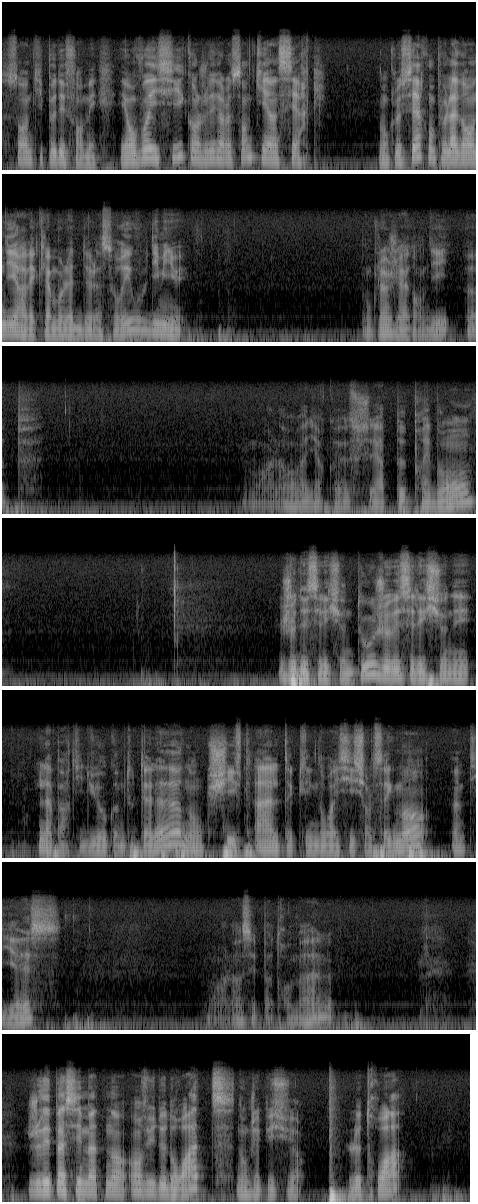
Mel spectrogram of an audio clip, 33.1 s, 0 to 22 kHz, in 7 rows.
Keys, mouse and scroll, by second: 4.4-5.0 scroll down 2, 5.0-6.2 scroll up 2, 6.2-7.6 scroll down 2, 7.6-8.6 scroll down 1, 8.6-9.2 scroll up 2, 9.2-10.3 scroll down 2, 10.3-10.8 scroll up 2, 10.8-13.8 scroll down 2, 13.8 click, 17.2 a, 17.5 right click, 19.2 alt+shift+right click, 20.4 shift+middle click, 23.1 alt+s, 24.4 click, 31.8 KP_3.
